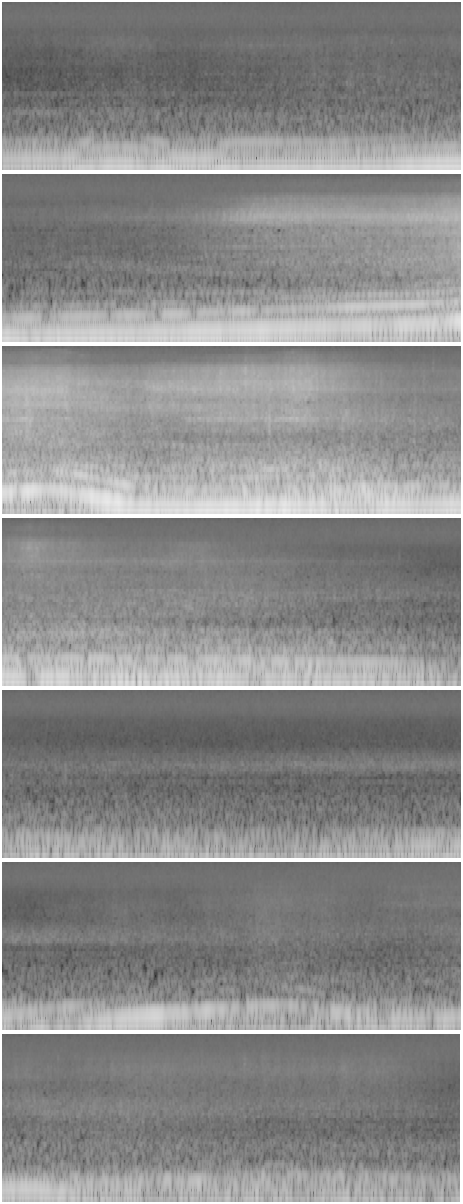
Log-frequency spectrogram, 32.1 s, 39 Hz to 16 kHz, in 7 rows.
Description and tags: Driving by, snowy day
06.01.2016, outside
Recorded with a crude DIY binaural microphone and a Zoom H-5.
Cut and transcoded with ocenaudio.
by, driving, field-recording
